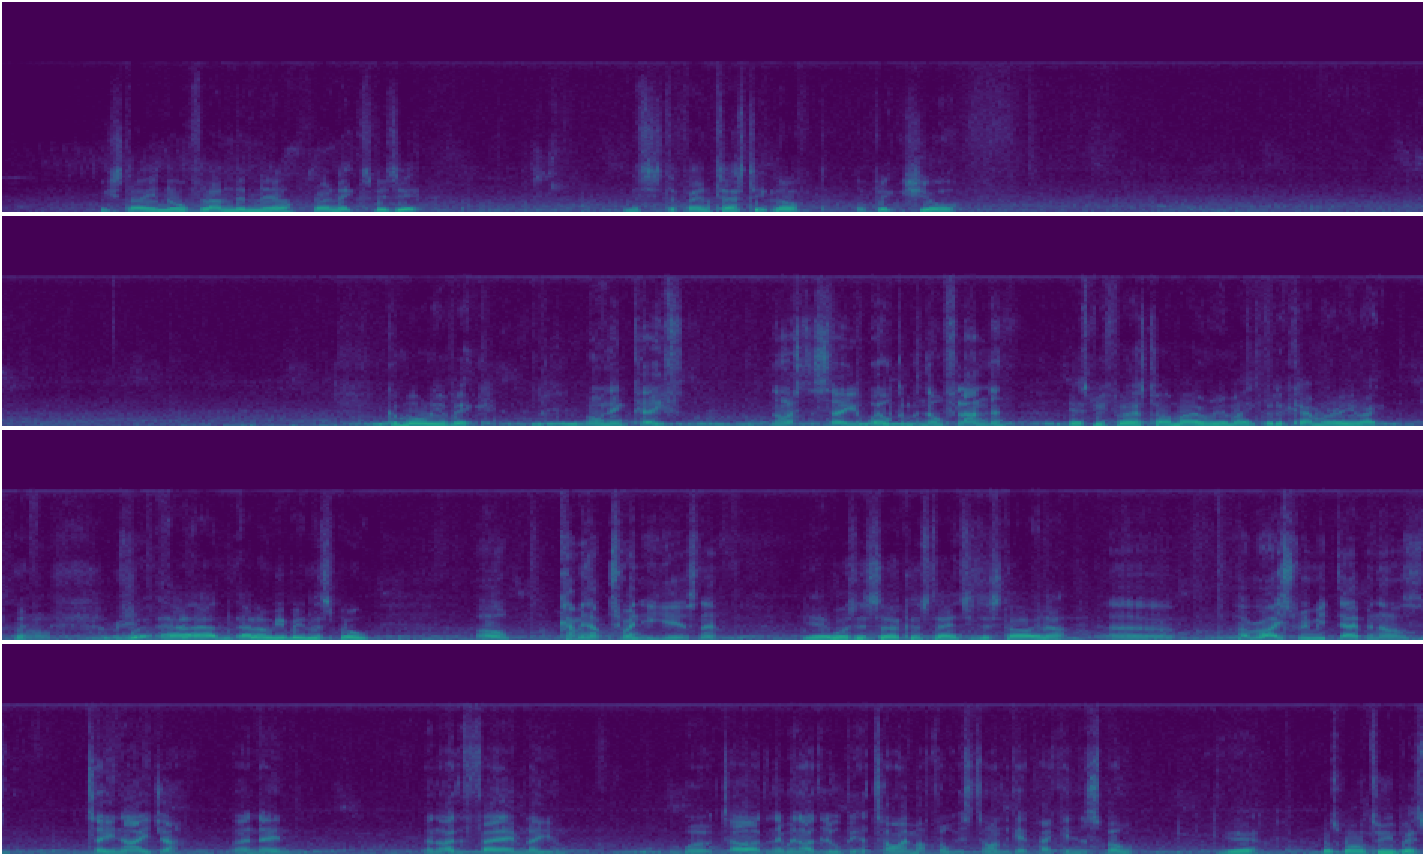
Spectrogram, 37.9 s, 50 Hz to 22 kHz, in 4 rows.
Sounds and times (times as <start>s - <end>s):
Speech: 0.6s - 2.8s, 4.2s - 6.4s, 12.0s - 12.8s, 13.4s - 14.0s, 14.6s - 21.4s, 22.1s - 30.4s, 31.2s - 32.2s, 33.0s - 37.8s
Coo: 11.7s - 37.8s.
